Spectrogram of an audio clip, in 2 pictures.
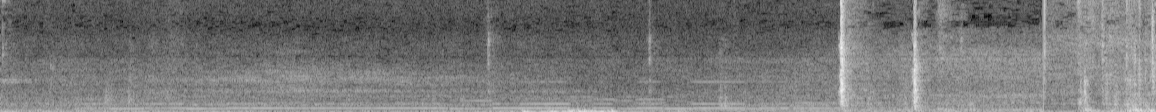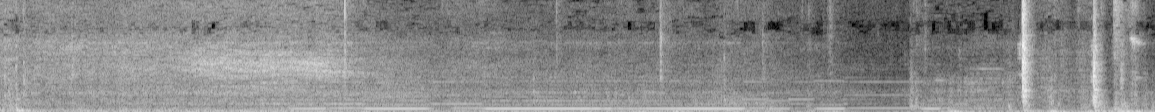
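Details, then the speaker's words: Oldsmobile Silhouette minivan power sliding door, a GM safety feature warning people to stay clear: simple repeating electronic chime over the door motor's whir, ending in a latch thunk; warning melody working as designed. "And Oldsmobile, General Motors, they were so worried about kids getting caught in there, hands getting stuck, limbs being chopped off, that they actually provided a sound that would sound every time the door was opening or closing."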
